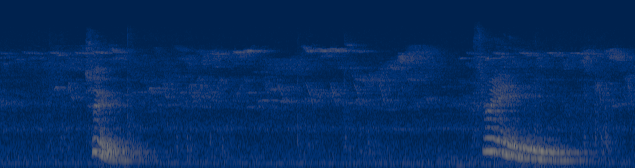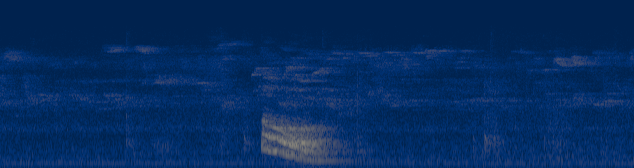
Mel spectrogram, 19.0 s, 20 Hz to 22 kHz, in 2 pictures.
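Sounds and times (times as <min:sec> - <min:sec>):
faint bird chirps: 0:00.0 - 0:19.0
woman calling: 0:13.4 - 0:14.7.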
